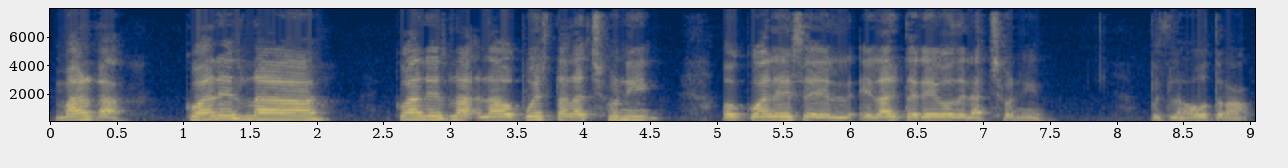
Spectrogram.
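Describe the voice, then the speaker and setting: Slow-talking playful Spanish woman teacher. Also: mid-range voice, steady tone. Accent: Spain Spanish. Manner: playful, theatrical, acts out sounds. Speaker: English teacher. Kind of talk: live-streamed language lesson.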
